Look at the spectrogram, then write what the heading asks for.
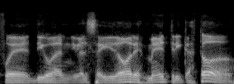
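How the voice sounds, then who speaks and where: A man talks in a plain, everyday voice at a moderate pace, with ordinary pitch variation. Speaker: podcast host. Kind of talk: interview conversation.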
